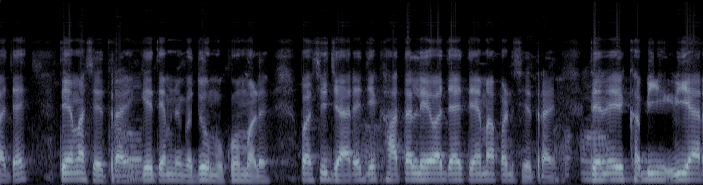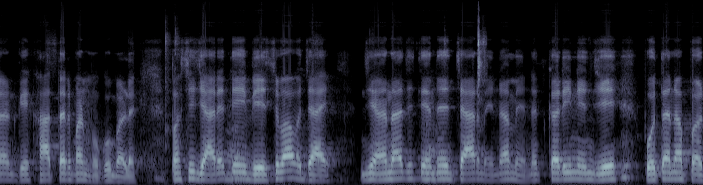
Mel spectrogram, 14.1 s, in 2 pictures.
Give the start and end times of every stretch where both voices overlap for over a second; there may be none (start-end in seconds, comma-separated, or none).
none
